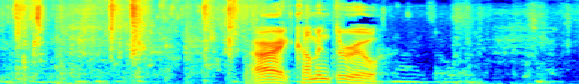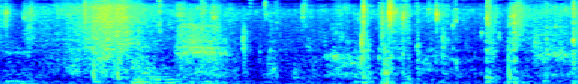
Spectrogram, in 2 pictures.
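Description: Boots crunch and squelch over rubble and mud.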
